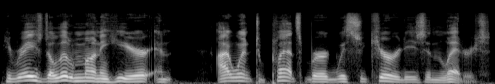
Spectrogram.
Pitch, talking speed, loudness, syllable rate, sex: 130 Hz, 180 wpm, -17 LUFS, 5.4 syllables/s, male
